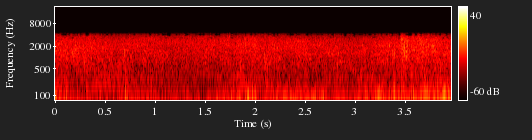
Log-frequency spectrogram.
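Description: Strong wind roaring across a fishing boat at sea, a continuous dense rushing noise buffeting the microphone, loud and steady with gusty swells and no talk.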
